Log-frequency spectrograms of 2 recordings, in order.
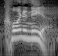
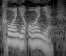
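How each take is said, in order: First: It is said the standard way, not New Orleans style. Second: It is said the way New Orleans speakers say it. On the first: The speaker calls it right. "but it's" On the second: The speaker calls it wrong. "Friends in New Orleans will sometimes pronounce it"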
